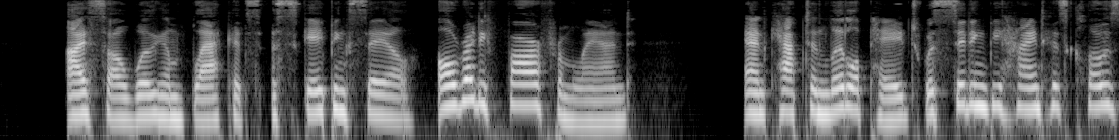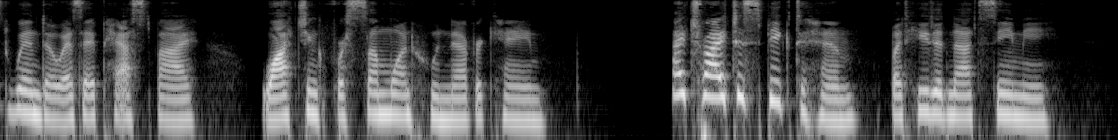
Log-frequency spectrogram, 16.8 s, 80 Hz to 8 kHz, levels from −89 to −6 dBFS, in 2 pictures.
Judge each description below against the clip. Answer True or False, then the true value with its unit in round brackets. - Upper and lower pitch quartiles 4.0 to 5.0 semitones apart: True (4.7 semitones)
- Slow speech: False (150 wpm)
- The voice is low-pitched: False (180 Hz)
